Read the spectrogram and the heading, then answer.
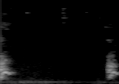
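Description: A dog barks twice, one short bark at the start and another a moment later, moderately loud, with a low steady hum in between.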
